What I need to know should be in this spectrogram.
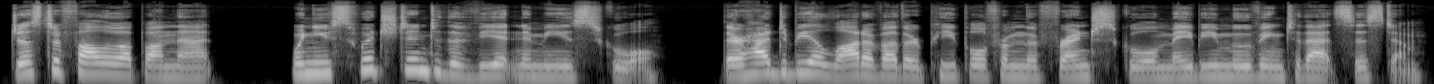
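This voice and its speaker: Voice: mid-range voice, fairly quick, clear, resonant tone, dry recording, clean studio sound. A young adult interviewer asking prepared questions and follow-ups in a polite, formal way.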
